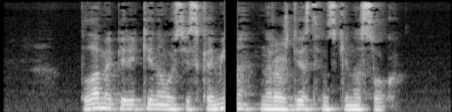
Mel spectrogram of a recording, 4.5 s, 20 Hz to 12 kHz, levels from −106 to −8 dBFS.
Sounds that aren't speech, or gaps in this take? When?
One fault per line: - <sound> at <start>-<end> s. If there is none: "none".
- dropout at 2.2-2.4 s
